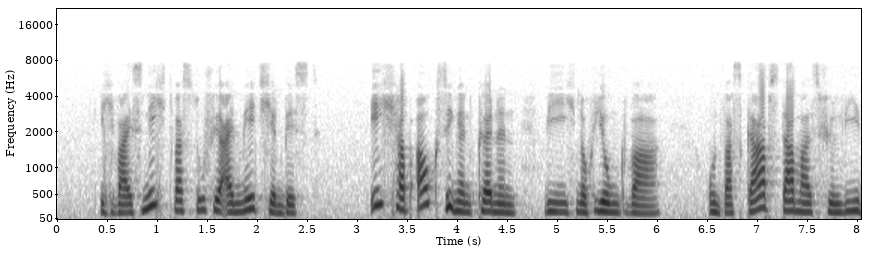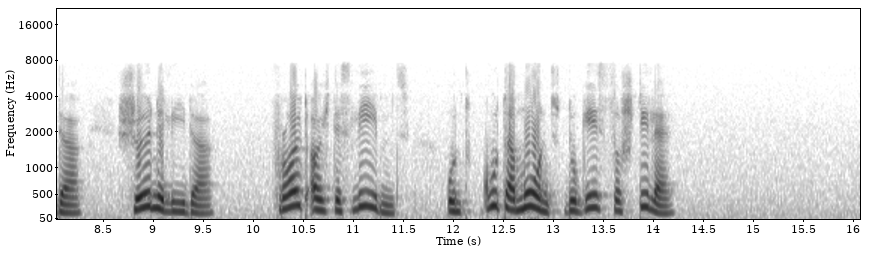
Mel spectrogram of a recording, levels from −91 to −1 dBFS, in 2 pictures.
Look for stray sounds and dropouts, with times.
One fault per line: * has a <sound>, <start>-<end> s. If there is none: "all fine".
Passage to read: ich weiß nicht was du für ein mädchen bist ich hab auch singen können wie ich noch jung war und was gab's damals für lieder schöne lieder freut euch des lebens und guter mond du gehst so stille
all fine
